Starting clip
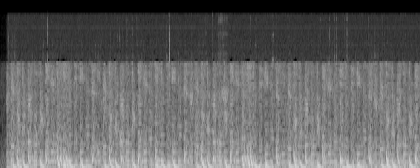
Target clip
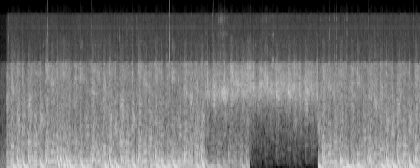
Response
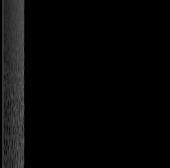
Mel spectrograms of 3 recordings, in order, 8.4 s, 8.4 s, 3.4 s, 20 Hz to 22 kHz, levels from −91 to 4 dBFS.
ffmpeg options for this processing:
-filter_complex "[0:a]asoftclip=type=tanh:threshold=-14dB,asettb=1/sr,asplit=3[link_01][link_02][link_03];[link_01]atrim=end=4.094[link_04];[link_02]atrim=start=4.09:end=6.36,asetpts=PTS-STARTPTS,afade=type=in:duration=0.004:curve=qsin,afade=type=out:start_time=2.266:duration=0.004:curve=qsin,highpass=frequency=2400:width_type=q:width=2.9[link_05];[link_03]atrim=start=6.356[link_06];[link_04][link_05]acrossfade=duration=0.004:curve1=hsin:curve2=qsin[link_07];[link_07][link_06]acrossfade=duration=0.004:curve1=qsin:curve2=hsin,aecho=1:1:888:0.299,volume=7dB"

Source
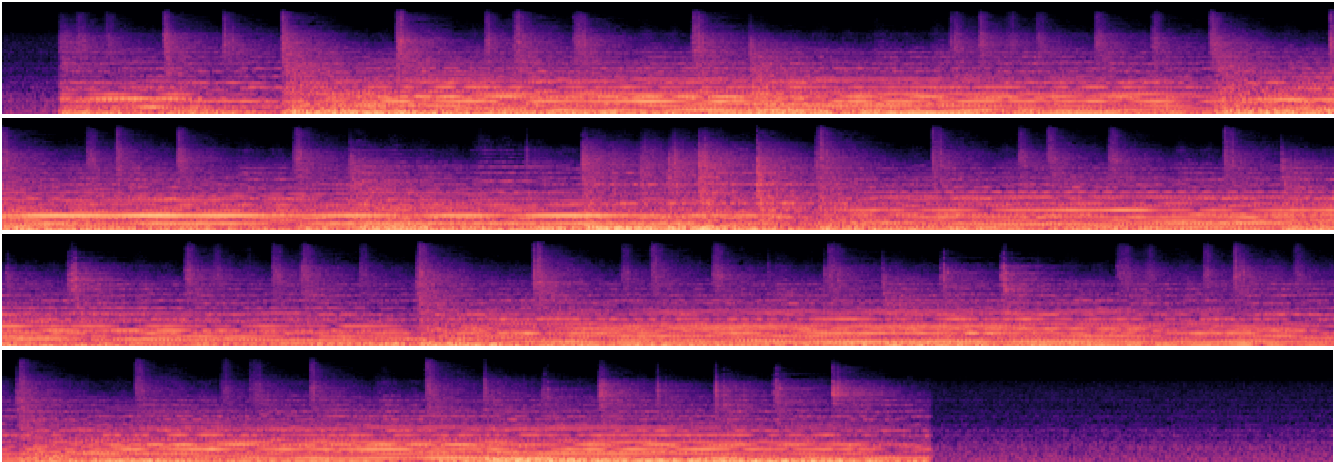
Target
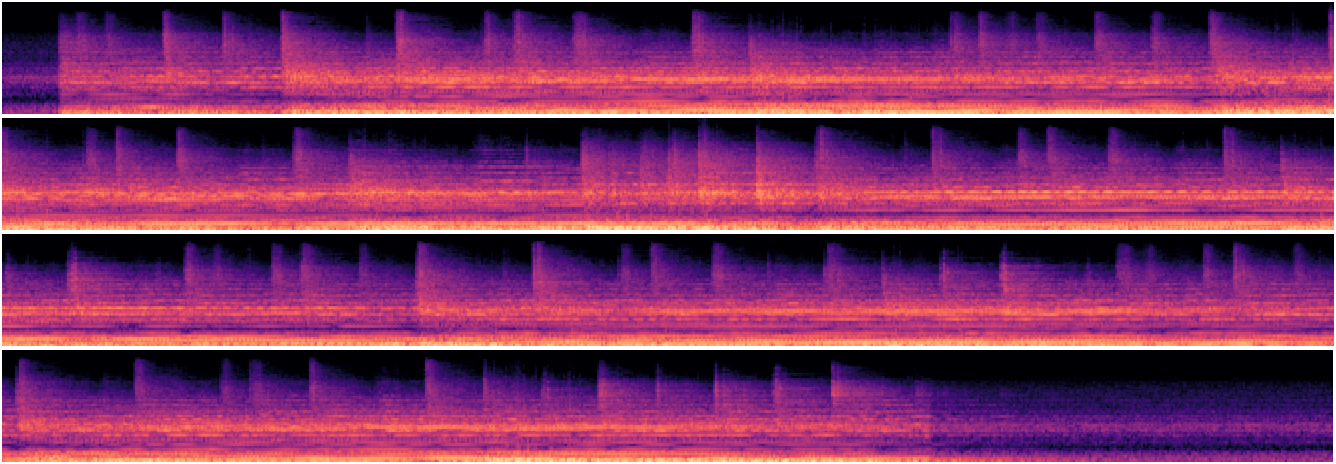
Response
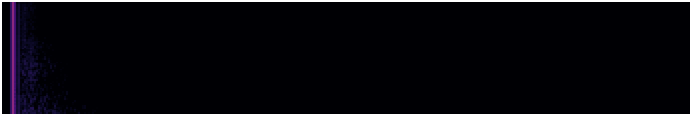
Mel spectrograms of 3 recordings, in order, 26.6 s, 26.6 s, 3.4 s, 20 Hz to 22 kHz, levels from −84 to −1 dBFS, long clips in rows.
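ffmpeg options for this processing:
-filter_complex "[0:a]acrossover=split=350[link_01][link_02];[link_01]dynaudnorm=framelen=420:gausssize=13:maxgain=7dB[link_03];[link_02]highpass=frequency=1400:width_type=q:width=5.5[link_04];[link_03][link_04]amix=inputs=2:normalize=0,asoftclip=type=hard:threshold=-5.5dB,asplit=2[link_05][link_06];[link_06]adelay=420,lowpass=frequency=3600:poles=1,volume=-14dB,asplit=2[link_07][link_08];[link_08]adelay=420,lowpass=frequency=3600:poles=1,volume=0.35,asplit=2[link_09][link_10];[link_10]adelay=420,lowpass=frequency=3600:poles=1,volume=0.35[link_11];[link_05][link_07][link_09][link_11]amix=inputs=4:normalize=0"

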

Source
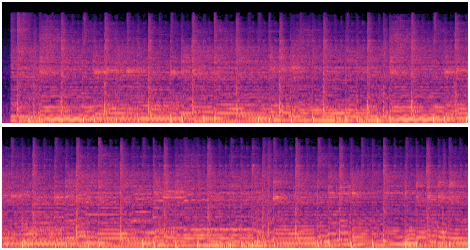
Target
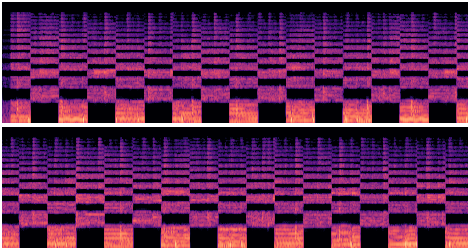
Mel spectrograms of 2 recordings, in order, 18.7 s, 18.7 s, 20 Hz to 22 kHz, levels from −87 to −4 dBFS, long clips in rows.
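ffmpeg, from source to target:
ffmpeg -i in.wav -af "afftfilt=real='re*gt(sin(2*PI*0.88*pts/sr)*(1-2*mod(floor(b*sr/1024/650),2)),0)':imag='im*gt(sin(2*PI*0.88*pts/sr)*(1-2*mod(floor(b*sr/1024/650),2)),0)':win_size=1024:overlap=0.75" out.wav

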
